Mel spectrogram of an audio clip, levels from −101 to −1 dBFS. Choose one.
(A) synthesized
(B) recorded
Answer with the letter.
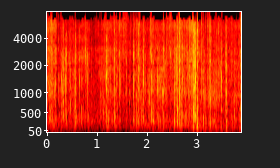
B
